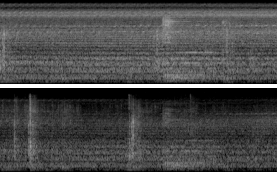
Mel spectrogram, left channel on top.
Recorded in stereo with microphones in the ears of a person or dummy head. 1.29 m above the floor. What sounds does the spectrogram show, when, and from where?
0.0 s a drone: 65° left (ahead or behind); by 2.8 s 70° left (ahead or behind)
1.6 s a chime: 75° left (ahead or behind)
